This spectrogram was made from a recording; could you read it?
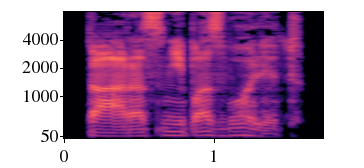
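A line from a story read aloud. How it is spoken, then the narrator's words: Muffled, low warrior's voice. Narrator (Russian): глухо произнес воин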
